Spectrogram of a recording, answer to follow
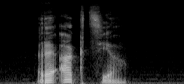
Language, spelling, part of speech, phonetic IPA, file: Polish, reakcja, noun, [rɛˈakt͡sʲja], Pl-reakcja.ogg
